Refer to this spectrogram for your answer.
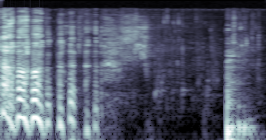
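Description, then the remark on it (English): Quiet liquid sounds: a short pour of water and a few swallowing gulps, fading into near silence before a sudden sharp noise at the end. “Water break.”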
